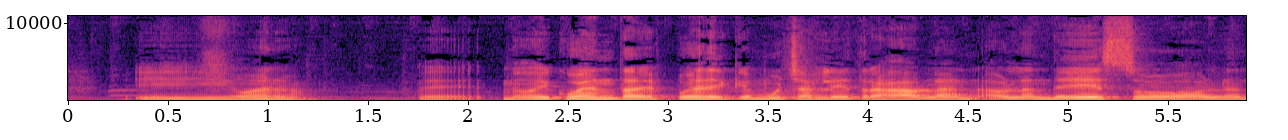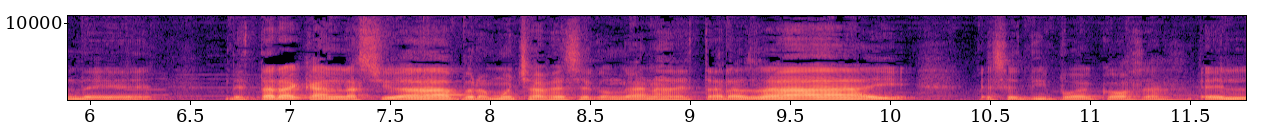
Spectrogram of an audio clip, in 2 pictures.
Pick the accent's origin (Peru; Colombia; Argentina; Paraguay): Argentina; Resistencia, Chaco; moved away as an adult; also born or lived in Spain; Y en el 2006 me fui a vivir a España, estuve viviendo un año ahí, que fue la primera vez que me fui mucho tiempo de Resistencia. Y cuando volví estuve una semana en mi casa de Resistencia y dije no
